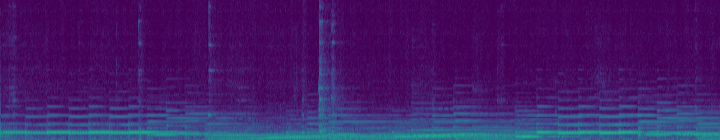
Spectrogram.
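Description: Background instrumental music: slow melody of held notes over sustained chords.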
